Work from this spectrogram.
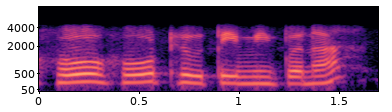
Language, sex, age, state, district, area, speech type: Marathi, female, 30-45, Maharashtra, Hingoli, urban, conversation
